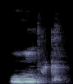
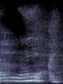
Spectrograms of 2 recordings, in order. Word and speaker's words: Hulk: Is what it would be, because the J is an H. Can I ask you a question? And then the H is silent, so the Incredible Hulk is just Ulk.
